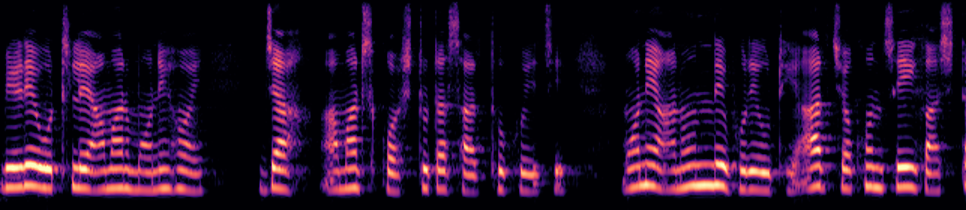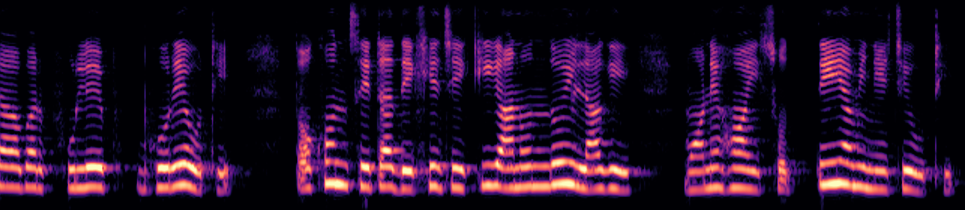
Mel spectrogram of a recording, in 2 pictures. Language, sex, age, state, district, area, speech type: Bengali, female, 18-30, West Bengal, Purba Medinipur, rural, spontaneous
